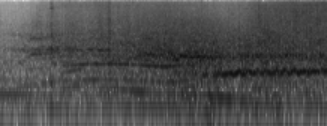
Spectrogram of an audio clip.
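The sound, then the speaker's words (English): A car skids as a truck rams it off the road: loud screeching tires that rise in pitch, over a steady roaring engine and rumbling road noise, sustained throughout. “Then the truck driver rams them off the road.”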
